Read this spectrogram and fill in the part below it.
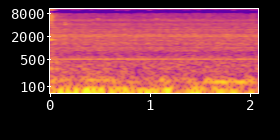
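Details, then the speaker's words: Hikvision recorder with replacement fan, cover off: soft steady hum, faint even tone, no rattle or bearing growl; clearly quieter than the original Chinese-made fan but not silent, runs constantly rather than on demand; normal. "i do hear a difference between the two um yeah i i definitely hear a difference i hear a difference but it's not silent"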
